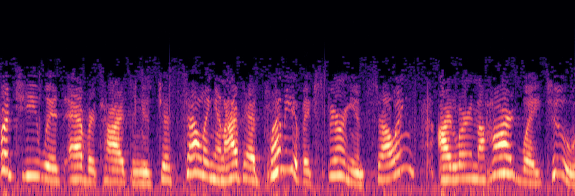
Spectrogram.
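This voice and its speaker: The speaker's pitch swings very widely at a fairly quick pace. Noticeable background noise sits underneath. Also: woman. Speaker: radio comedian. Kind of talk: old-time radio comedy sketch. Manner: eager, fast-talking, comedic.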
